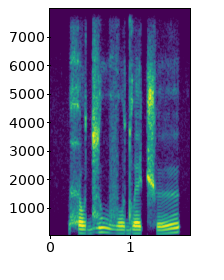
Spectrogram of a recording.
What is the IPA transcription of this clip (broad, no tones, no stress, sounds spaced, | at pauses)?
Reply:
ħ o d͡z u v o d w ɛ t͡ʃʰ ø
